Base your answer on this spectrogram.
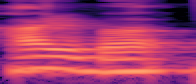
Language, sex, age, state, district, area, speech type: Manipuri, male, 18-30, Manipur, Thoubal, rural, spontaneous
